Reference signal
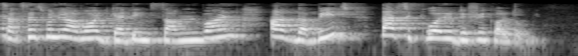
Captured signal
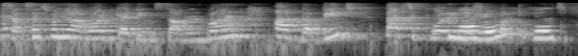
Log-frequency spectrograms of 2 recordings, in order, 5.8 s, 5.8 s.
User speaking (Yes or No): Yes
